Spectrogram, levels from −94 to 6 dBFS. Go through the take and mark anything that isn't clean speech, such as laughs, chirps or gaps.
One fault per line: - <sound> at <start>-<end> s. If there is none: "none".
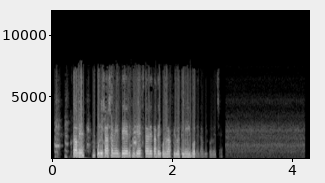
none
